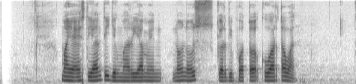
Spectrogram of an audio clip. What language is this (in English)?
Sundanese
